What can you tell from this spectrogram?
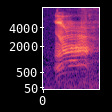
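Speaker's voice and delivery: high loud yelp of pain; sudden squeaky death scream; death cry. Pretend. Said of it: "Lego Yoda death scream".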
